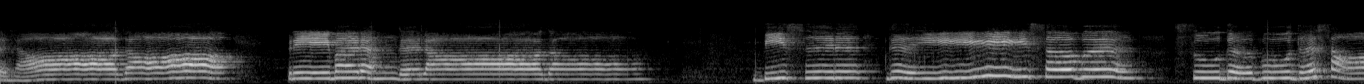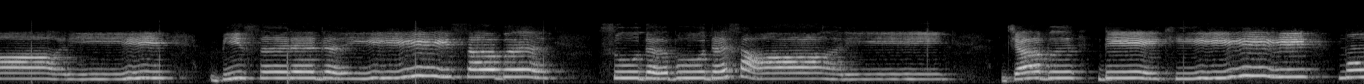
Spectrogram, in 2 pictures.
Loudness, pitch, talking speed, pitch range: -21 LUFS, 290 Hz, 35 wpm, 245-300 Hz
